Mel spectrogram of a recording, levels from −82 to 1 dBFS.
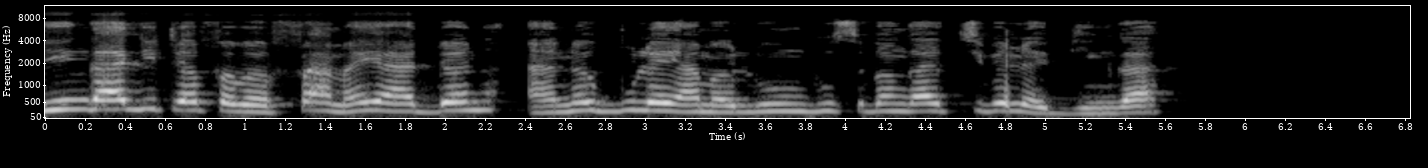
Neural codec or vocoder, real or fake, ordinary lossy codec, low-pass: codec, 16 kHz, 16 kbps, FreqCodec, larger model; fake; Opus, 32 kbps; 7.2 kHz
